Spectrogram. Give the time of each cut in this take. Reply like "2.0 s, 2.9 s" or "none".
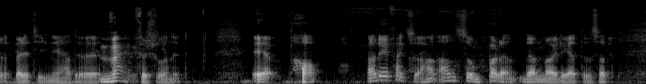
2.8 s, 4.4 s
